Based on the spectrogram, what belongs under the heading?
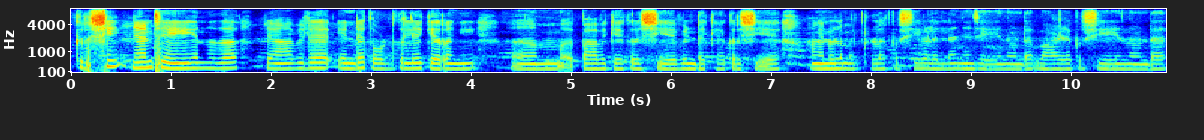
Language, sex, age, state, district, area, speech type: Malayalam, female, 30-45, Kerala, Kottayam, urban, spontaneous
